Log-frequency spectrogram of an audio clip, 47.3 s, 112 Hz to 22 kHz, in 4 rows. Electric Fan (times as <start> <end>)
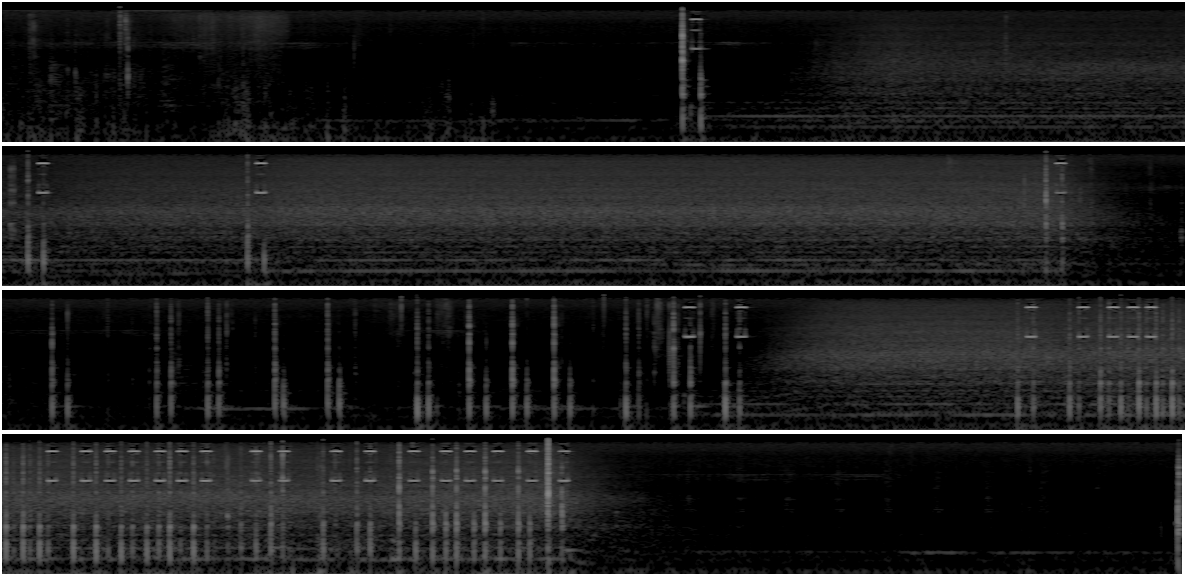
5.8 23.6, 30.4 42.8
